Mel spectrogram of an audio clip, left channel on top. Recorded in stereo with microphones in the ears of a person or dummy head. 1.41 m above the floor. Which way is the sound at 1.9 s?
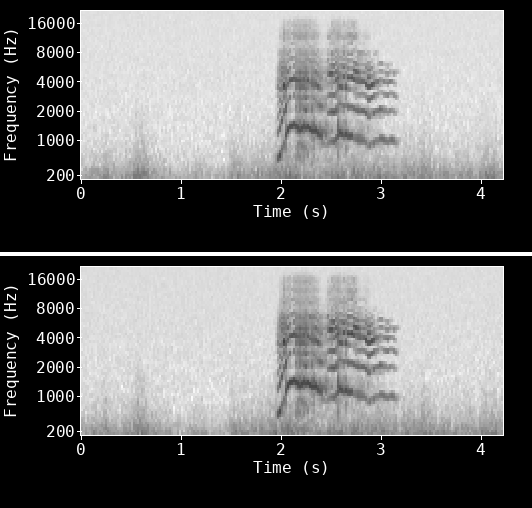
5° right (ahead or behind).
